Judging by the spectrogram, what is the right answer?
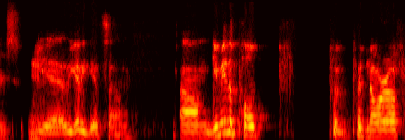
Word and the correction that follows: potpourri: for 400. – Pulp Panora. – Oh, I forget it. – Potpourri. – Potpourri. – That's for 400. Said it wrong.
